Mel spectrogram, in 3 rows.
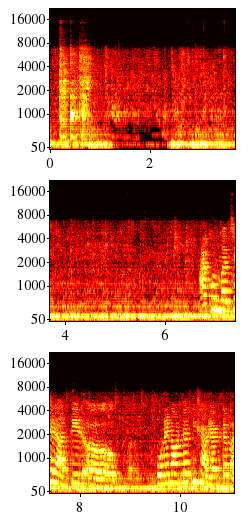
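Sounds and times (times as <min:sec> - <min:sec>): tap water running into sink: 0:00.0 - 0:11.0
utensils clattering: 0:00.2 - 0:00.9.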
